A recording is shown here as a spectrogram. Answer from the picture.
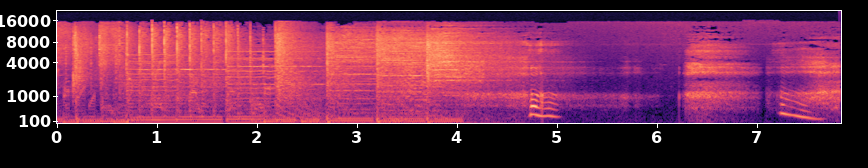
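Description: A short musical jingle gives way to a drawn-out yawn: a breathy inhale followed by a falling, voiced groan, preceded by a brief sighing sound.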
